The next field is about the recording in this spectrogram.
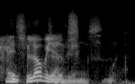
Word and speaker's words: Sloviansk: ciudad de Laviansk. ¿Se pronuncia así? – Sloviansk.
